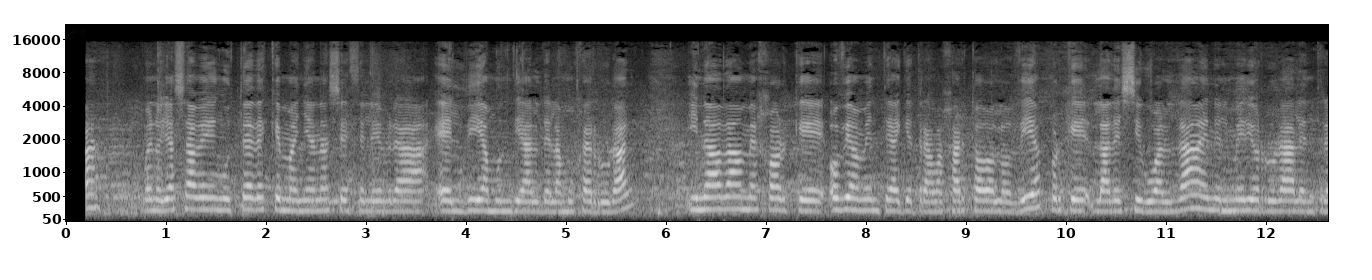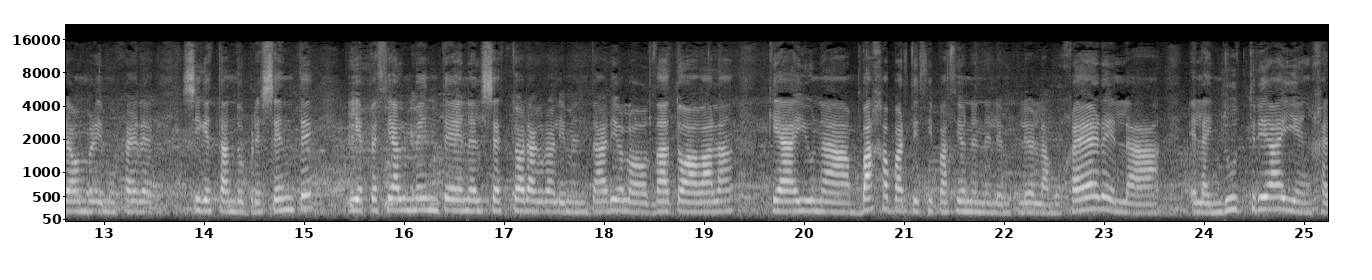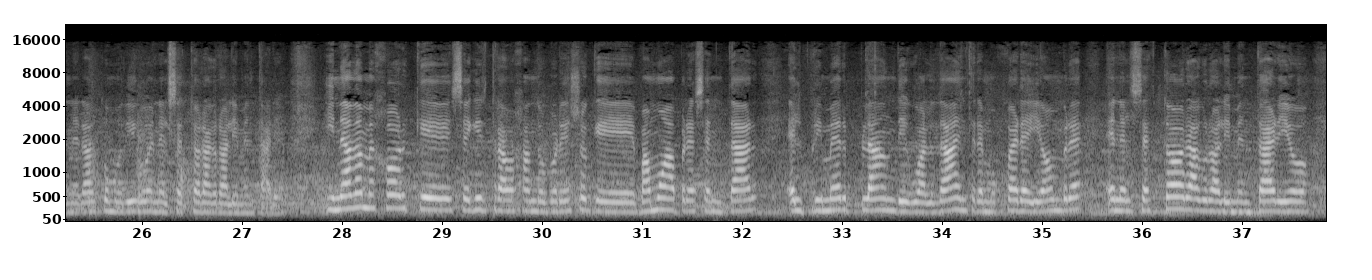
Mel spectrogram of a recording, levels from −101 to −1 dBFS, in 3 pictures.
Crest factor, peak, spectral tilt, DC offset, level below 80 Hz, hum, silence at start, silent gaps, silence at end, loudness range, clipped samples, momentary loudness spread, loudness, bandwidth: 20 dB; -6 dBFS; -4 dB/octave; under 0.1%; -74 dBFS; none; 0.2 s; none; 0 s; 2 LU; under 0.1%; 7 LU; -25 LUFS; 16 kHz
